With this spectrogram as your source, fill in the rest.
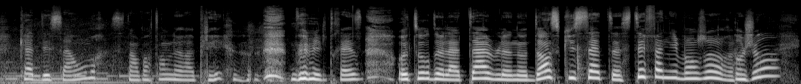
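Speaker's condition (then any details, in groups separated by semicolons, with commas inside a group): No condition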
